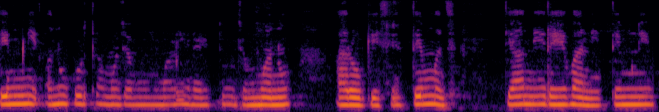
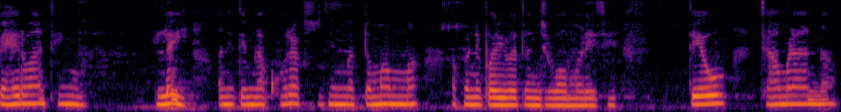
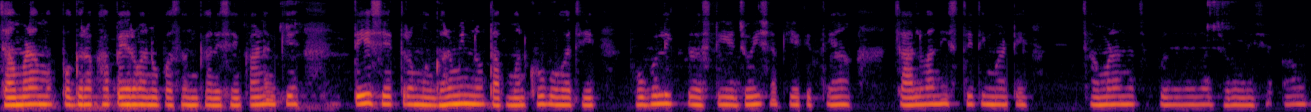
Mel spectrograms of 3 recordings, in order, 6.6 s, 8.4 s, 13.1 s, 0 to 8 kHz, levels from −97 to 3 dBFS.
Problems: none marked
